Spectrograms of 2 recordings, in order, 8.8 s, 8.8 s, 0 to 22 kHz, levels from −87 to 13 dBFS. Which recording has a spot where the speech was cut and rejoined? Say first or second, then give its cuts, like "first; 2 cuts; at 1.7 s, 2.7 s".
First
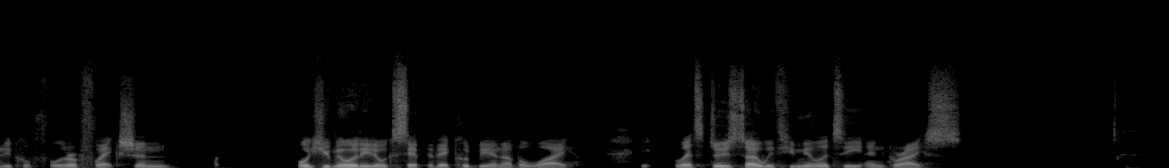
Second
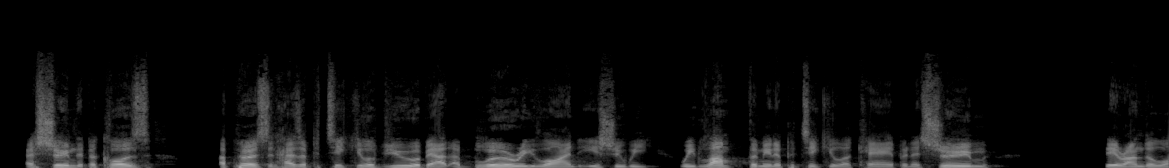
first; 2 cuts; at 4.9 s, 6.4 s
